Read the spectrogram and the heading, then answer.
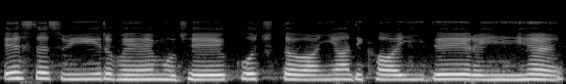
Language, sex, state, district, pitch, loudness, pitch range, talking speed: Hindi, female, Madhya Pradesh, Katni, 230 Hz, -13 LUFS, 220-245 Hz, 105 wpm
